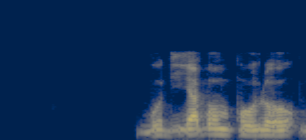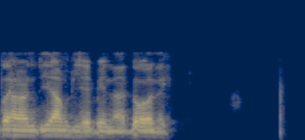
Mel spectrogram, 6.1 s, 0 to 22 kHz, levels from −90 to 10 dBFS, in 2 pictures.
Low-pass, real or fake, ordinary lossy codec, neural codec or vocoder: 5.4 kHz; fake; Opus, 64 kbps; codec, 16 kHz in and 24 kHz out, 1.1 kbps, FireRedTTS-2 codec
